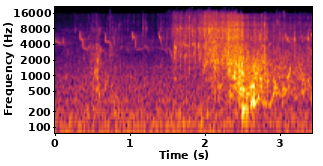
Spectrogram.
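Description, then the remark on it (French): Water drips from a kayak paddle on the Nantes-Brest canal in Brittany, France, in a soft, irregular patter, swelling into a fuller splashing wash midway, with faint high chirps of ducks and birds scattered through. No one speaks. “J'entends les gouttes d'eau qui tombent de ma paillée, j'entends mon souffle, j'entends les canards, les oiseaux, les feuilles, le bruissement du vent.”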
